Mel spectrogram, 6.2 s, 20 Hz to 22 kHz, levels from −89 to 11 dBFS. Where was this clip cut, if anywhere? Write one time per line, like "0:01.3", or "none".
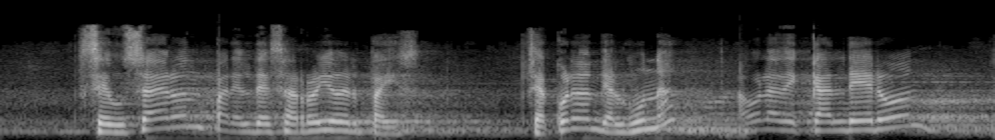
0:04.7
